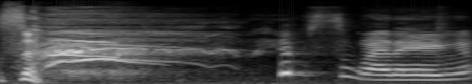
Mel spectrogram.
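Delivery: high, wide-open laughing fit.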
